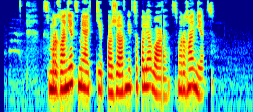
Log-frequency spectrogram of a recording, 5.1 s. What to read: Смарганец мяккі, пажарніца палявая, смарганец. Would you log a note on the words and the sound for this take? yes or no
yes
